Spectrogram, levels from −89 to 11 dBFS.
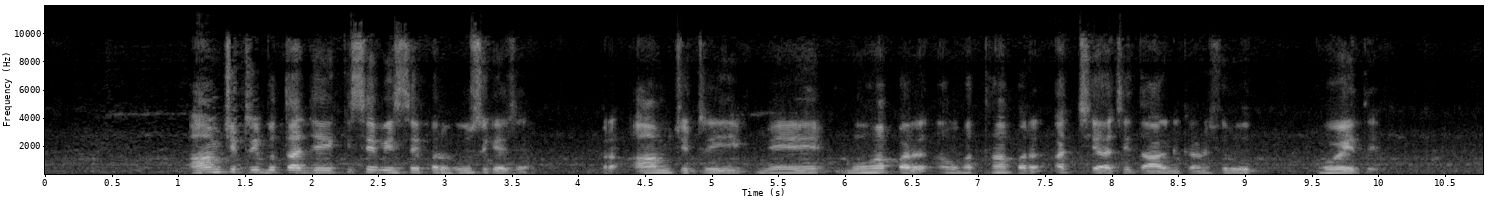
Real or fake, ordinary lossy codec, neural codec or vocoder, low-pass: real; Opus, 24 kbps; none; 9.9 kHz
